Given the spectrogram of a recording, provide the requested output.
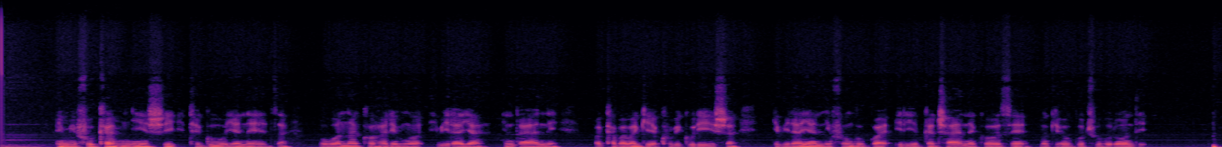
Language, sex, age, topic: Rundi, male, 25-35, agriculture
